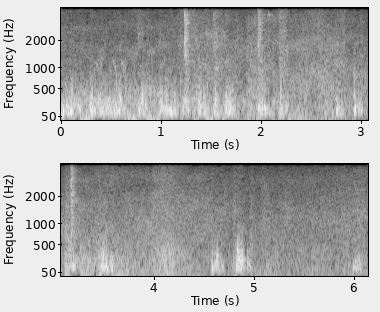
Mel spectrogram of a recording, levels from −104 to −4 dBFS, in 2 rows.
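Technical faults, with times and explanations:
0.2 to 0.29 s, sound dropped by the voice detector: the sender's voice detector likely misjudged a quiet stretch as background and stopped transmitting, so about 80 ms of sound vanishes into a 90 ms patch of steady comfort noise before the signal returns.
0.65 s to the end, sound chopped by the voice detector: the detector likely keeps toggling between sending and muting, so roughly 3.8 s of the remaining sound is swapped for comfort noise. The audio turns choppy, with edges clipped.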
